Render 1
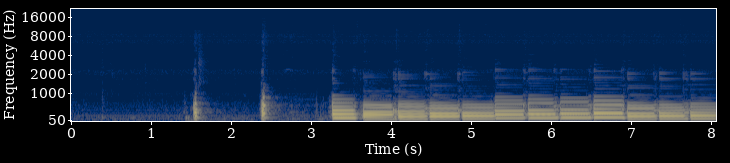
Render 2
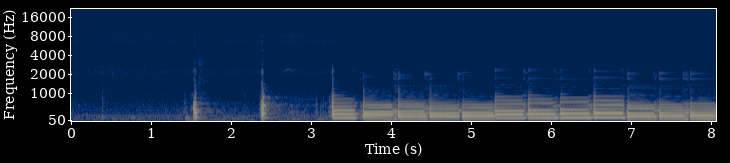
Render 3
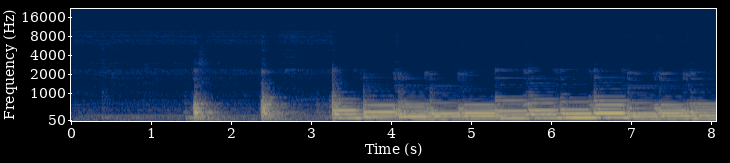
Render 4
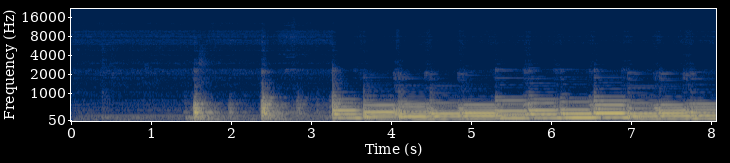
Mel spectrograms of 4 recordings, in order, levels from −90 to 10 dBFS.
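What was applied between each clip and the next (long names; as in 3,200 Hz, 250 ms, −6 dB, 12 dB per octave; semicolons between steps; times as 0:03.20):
downward compressor, threshold −28 dBFS, peak gain reduction 12 dB
rectangular room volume 47 cubic metres, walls mixed, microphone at 0.84 metres
single-tap delay 435 ms −22 dB; level +2.5 dB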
